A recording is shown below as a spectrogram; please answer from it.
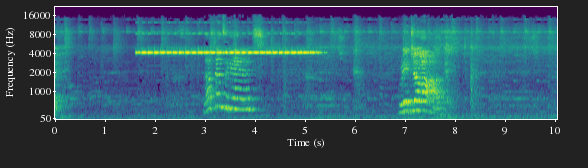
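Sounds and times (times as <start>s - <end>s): high-pitched electronic beep: 1.6s - 5.6s.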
